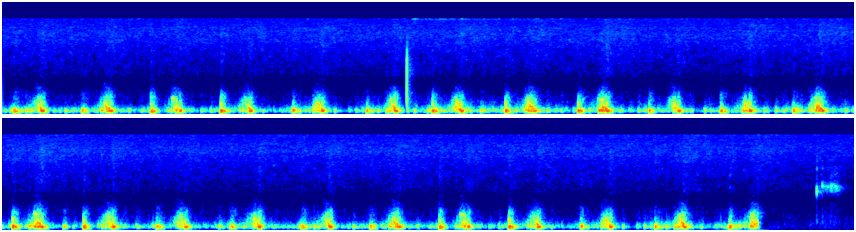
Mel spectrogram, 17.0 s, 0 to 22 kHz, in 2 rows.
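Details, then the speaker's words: Patient with atrial septal defect and mitral valve prolapse, heard at the apex: regular heart sounds near 80 per minute with a late systolic murmur; no systolic click has ever been heard. "another patient with atrial sepal defect and mitro valve prolapse note late apical systolic mmma no systolic click has ever been heard Apex"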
